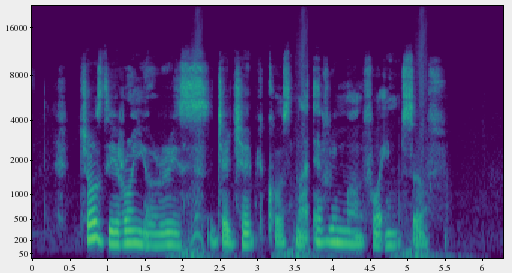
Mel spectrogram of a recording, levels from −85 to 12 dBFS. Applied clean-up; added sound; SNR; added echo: none; Zipper (clothing); 19 dB; none.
